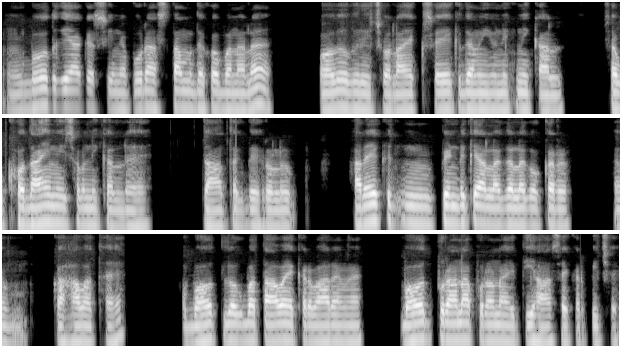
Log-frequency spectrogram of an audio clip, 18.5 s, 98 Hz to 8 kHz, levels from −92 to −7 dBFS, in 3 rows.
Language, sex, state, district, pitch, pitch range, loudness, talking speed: Magahi, male, Bihar, Gaya, 115 Hz, 110-120 Hz, -19 LUFS, 170 wpm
